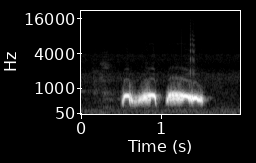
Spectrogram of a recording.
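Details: Spotted dove kept as a trapping decoy gives a single short phrase: a hooked coo, then a longer, smooth, slightly falling coo, against a quiet background.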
